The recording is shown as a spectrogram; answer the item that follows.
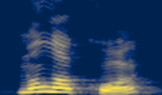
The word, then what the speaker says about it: молоко: But when it's unstressed, it's pretty close to A or this sound. Repeat after me. Молоко, отель.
